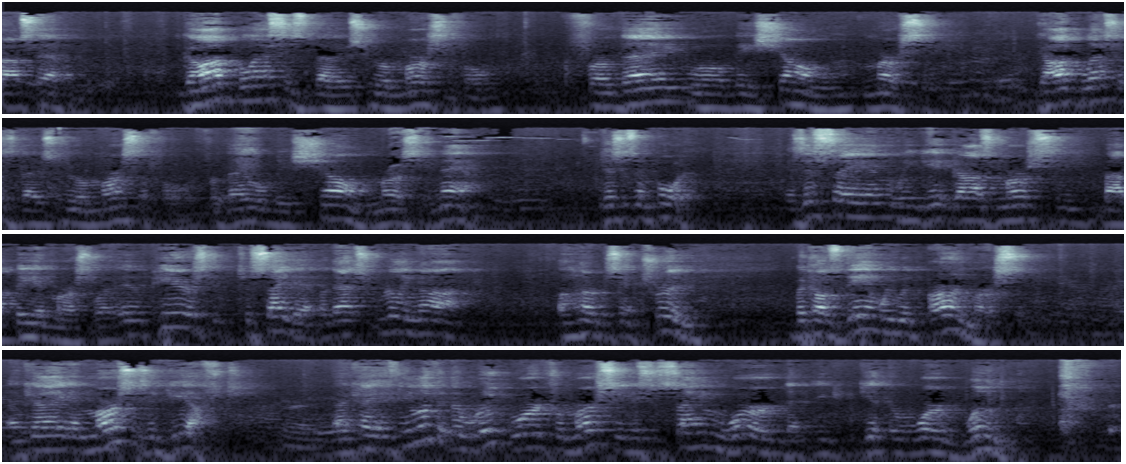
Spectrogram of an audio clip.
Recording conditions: poor sound quality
